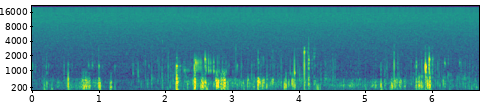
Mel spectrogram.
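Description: Irregular low gurgling and rumbling bursts over several seconds: stomach growling (borborygmi) from an upset stomach.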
